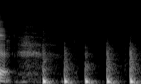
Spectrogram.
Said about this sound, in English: Okay. I'm going to knock on the door then.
